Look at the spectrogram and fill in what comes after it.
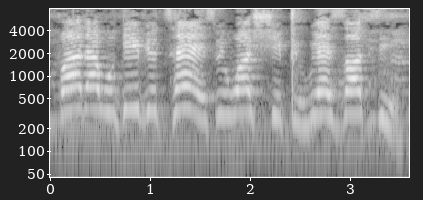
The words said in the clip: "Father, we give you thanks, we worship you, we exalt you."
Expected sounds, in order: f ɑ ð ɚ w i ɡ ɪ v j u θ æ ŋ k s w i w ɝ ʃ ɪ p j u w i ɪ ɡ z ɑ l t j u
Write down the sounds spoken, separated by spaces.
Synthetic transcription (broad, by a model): f ɑ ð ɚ w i ɡ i v j u t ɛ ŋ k s w i w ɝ ʃ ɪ p j u w i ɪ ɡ z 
